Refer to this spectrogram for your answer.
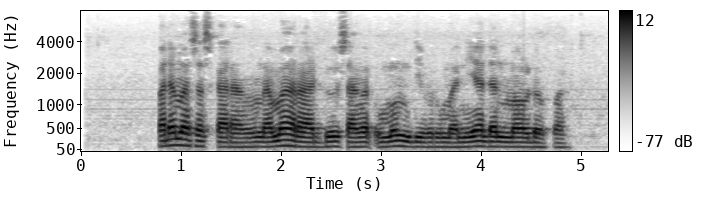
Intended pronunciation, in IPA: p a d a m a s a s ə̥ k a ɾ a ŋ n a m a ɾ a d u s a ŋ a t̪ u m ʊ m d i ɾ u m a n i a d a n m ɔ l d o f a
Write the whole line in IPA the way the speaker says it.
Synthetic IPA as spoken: p a d a m a s a s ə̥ k a ɾ a ŋ n a m a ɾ a d u s a ŋ a t̪ u m ʊ m d i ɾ u m a n i a d a n m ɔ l d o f a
